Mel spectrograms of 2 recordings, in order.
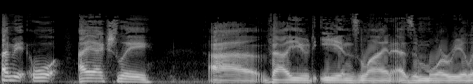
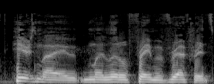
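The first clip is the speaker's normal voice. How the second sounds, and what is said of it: Imitates another person's voice. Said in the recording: “That was my impression... It was a terrible impression.”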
